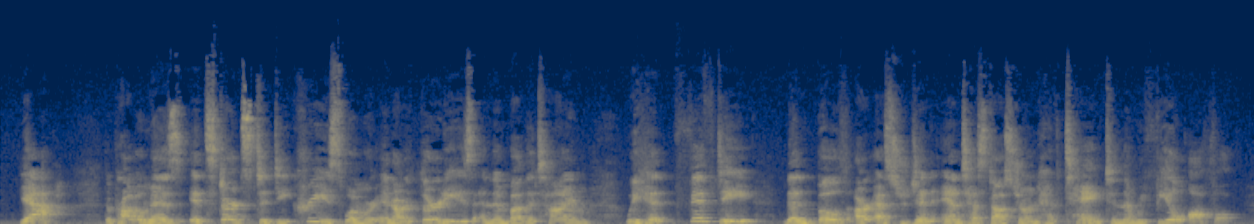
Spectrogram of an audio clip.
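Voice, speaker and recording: Noticeable background noise can be heard. The voice moves at a fairly slow pace with ordinary pitch variation. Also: woman, fairly high pitch for a woman. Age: 60s. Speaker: lifestyle vlogger. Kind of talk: personal testimony vlog. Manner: casual with frequent fillers.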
